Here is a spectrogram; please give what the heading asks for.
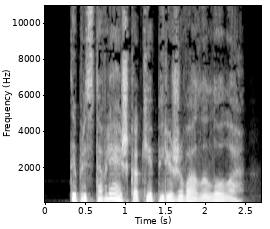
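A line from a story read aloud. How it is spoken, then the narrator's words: Quiet question. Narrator (Russian): тихо спросила Моника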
